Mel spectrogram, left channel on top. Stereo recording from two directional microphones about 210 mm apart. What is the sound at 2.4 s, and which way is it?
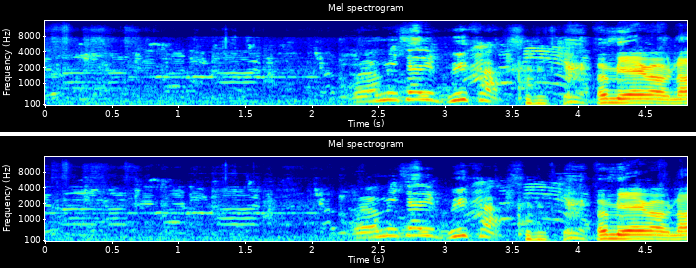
Speech, 45° left (ahead or behind).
